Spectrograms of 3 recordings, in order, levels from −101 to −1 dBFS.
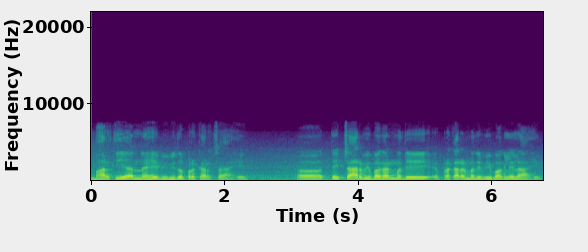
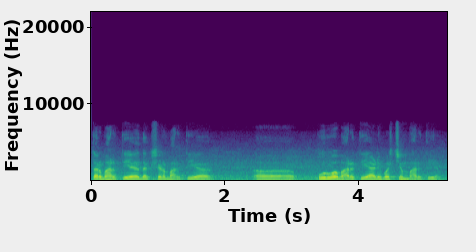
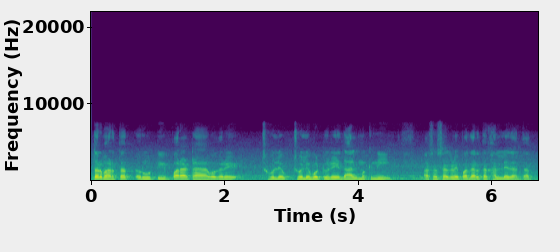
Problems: constant background noise, continuous background conversations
